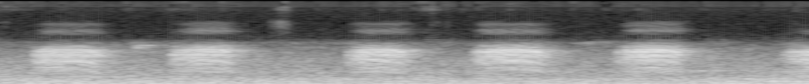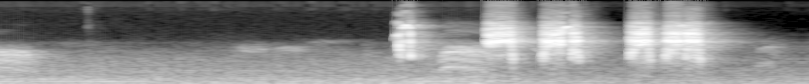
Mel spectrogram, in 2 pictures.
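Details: Black francolin giving a short, loud burst of harsh, grating notes, about five rapid strident syllables packed into under two seconds near the end. Before it, six evenly spaced hoarse cawing notes come from another bird over a quiet background.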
